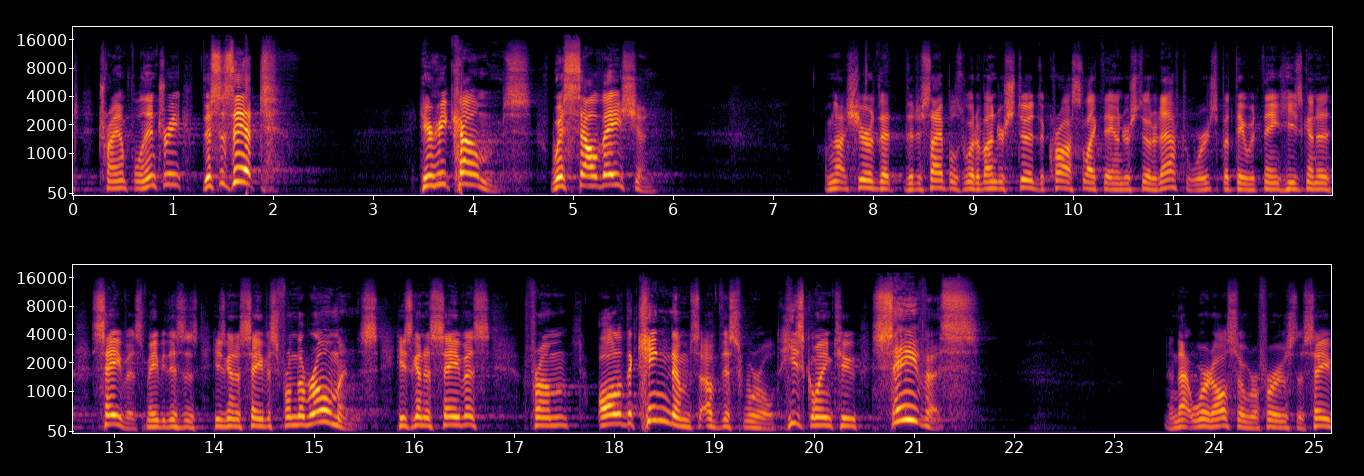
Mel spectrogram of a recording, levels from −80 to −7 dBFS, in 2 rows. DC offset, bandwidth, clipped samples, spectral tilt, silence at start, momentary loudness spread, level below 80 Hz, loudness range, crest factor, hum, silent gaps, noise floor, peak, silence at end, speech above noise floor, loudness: under 0.1%; 18 kHz; under 0.1%; -3 dB/octave; 0 s; 13 LU; -68 dBFS; 6 LU; 22 dB; none; none; -71 dBFS; 0 dBFS; 0 s; 50 dB; -20 LUFS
